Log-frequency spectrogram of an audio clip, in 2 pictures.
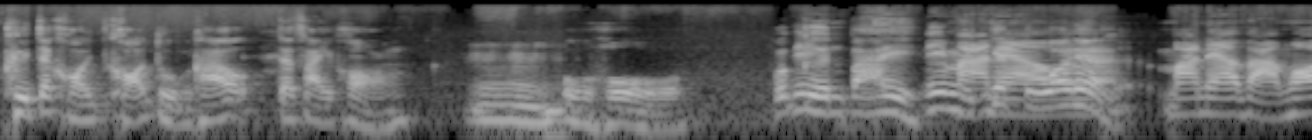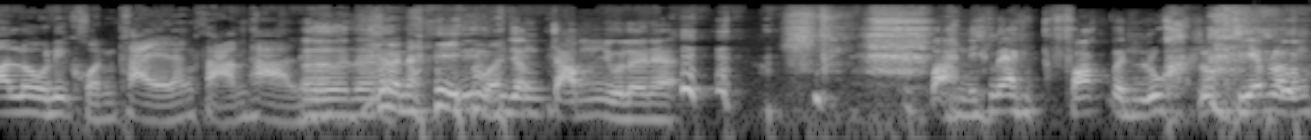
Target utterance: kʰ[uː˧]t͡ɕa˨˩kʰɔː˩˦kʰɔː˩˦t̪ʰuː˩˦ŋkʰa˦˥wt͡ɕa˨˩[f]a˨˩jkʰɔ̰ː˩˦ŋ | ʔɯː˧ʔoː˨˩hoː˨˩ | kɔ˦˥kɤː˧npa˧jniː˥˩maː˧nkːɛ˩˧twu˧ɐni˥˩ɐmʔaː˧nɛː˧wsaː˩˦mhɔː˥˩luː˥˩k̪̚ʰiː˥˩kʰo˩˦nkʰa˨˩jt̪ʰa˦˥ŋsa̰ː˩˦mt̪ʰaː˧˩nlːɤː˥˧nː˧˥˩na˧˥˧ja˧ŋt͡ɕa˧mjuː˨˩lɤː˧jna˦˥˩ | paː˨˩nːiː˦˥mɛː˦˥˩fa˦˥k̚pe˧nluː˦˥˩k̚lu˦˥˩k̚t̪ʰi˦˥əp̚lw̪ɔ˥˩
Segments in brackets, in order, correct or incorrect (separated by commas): incorrect, incorrect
